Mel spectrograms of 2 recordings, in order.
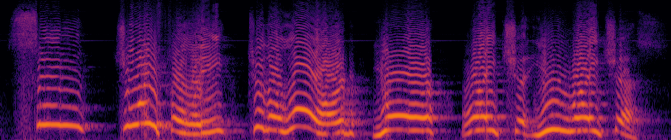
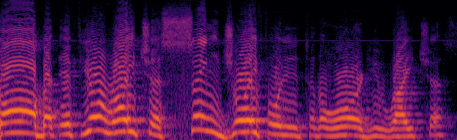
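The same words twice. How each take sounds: First: Loud, slow proclaiming; fervent reading. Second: Said in the usual way. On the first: Acted. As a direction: proclaim it like a call to worship. Reading psalm with fervor.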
